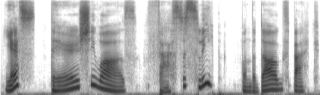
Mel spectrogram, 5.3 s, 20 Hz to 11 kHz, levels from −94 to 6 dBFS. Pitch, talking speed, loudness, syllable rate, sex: 160 Hz, 110 wpm, -19 LUFS, 2.6 syllables/s, male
